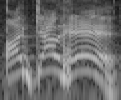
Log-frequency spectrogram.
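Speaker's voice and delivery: high, slow drawn-out call. Real, not acted. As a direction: shout down to a teammate far off. Calling teammate from below.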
